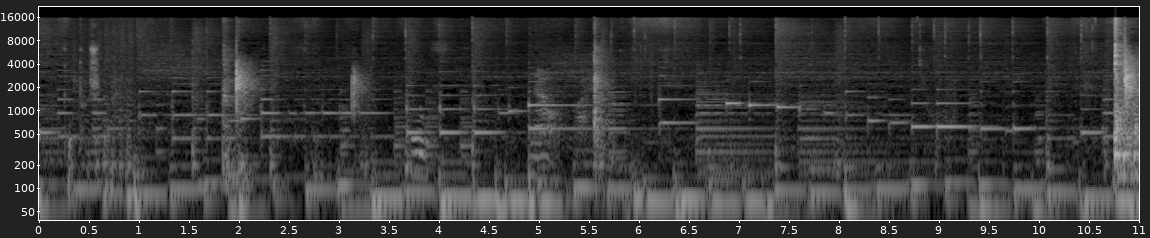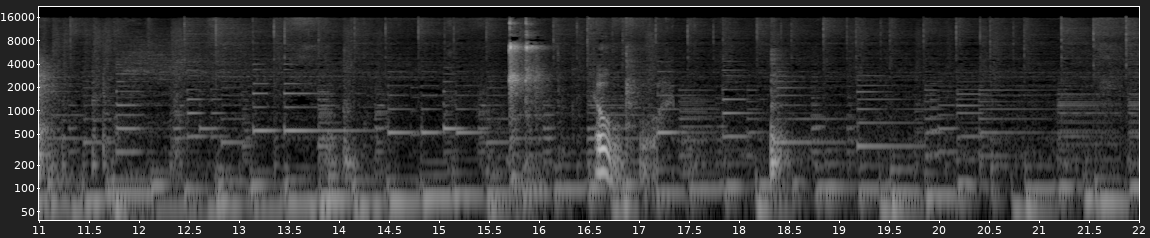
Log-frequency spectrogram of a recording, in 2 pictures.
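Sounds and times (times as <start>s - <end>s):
pool balls clacking: 0.0s - 17.5s, 18.2s - 19.8s
background music with bass line: 0.0s - 22.0s.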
